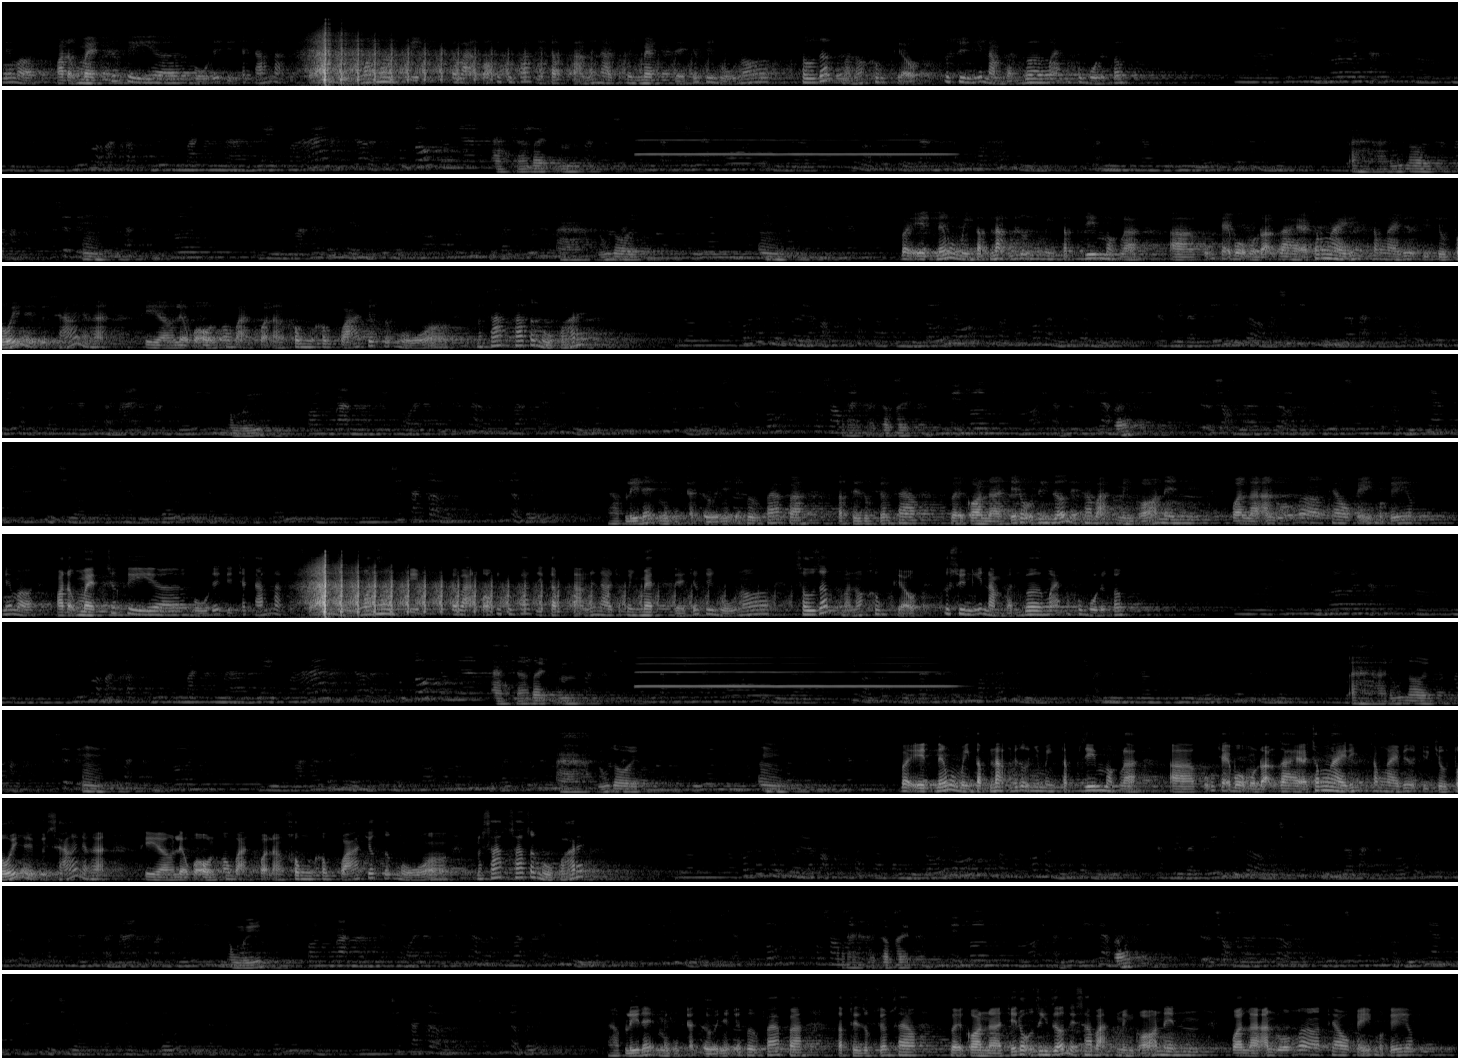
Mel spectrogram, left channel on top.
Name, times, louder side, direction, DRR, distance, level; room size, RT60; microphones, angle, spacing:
voice 1, 0.0-2.2 2.5-4.2 4.5-7.7 7.9-9.1 9.4-11.2 19.5-20.3 28.0-28.9 29.9-30.1 34.7-35.5 36.7-37.0 38.1-40.5 40.8-48.1 48.4-49.5 60.5-60.8 66.7-66.8 67.2-67.3 69.4-69.5 78.9-81.0 81.3-84.8 85.1-86.9, right 3 dB, 65° right, 10 dB, 1.4 m, -38 dB
sound 1, 2.9-9.7, right 5 dB, 35° right, 0.6 m, -35 dB
voice 2, 12.3-27.5 27.8-28.6 28.8-31.1 31.6-37.7 43.6-43.9 45.3-45.7 48.3-49.2 50.4-78.3 79.0-80.3, equal, 10° right, 0 dB, 5.4 m, -56 dB
sound 2, 20.9-24.1, right 5 dB, 85° right, 0.6 m, -50 dB
28.5 x 27.5 x 6.2 m, 2.6 s
head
